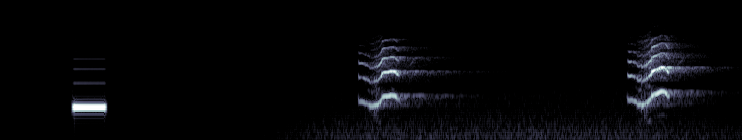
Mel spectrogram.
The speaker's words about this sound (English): It was a bird. It eats fruit.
